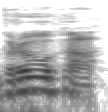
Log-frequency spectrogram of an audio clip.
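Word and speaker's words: Brujah: of outcasts and punks bruja vampires rely heavily on their fists and physical abilities to deal damage up close I'm pretty sure it's pronounced bruha not not an expert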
